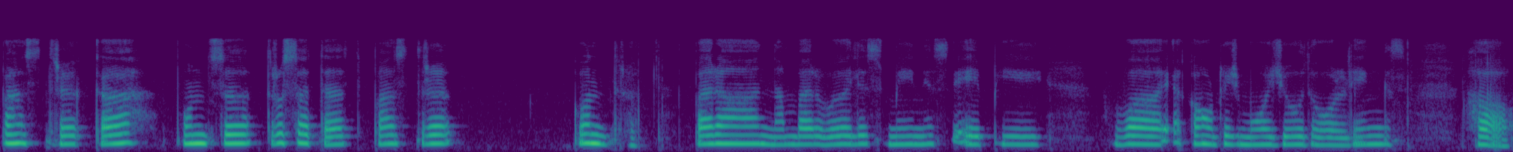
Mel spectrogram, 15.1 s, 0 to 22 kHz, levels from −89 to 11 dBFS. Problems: background sounds at intervals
